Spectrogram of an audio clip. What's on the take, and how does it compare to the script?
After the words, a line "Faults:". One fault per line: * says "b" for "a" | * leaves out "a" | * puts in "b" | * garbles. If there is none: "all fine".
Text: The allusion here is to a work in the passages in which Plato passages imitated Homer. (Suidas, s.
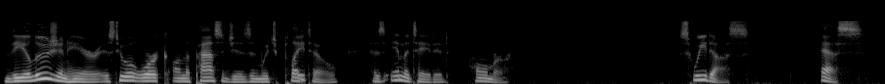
The allusion here is to a work on the passages in which Plato has imitated Homer. (Suidas, s.
Faults:
* says "on" for "in"
* says "has" for "passages"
